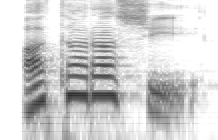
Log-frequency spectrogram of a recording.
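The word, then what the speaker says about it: 新しい: We pronounce new as atarashi, and we can remember it like this. And there she was, wearing a brand new dress, atarashi for new.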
